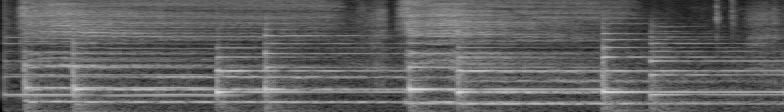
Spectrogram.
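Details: Gentle piano or keyboard music, with soft sustained chords struck every second or so and no animal sounds.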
